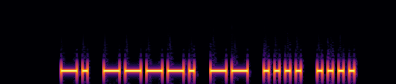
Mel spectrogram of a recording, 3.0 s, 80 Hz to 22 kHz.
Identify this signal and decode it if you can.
Morse code, heard as a keyed tone, about 36 wpm, 700 Hz. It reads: N9MHH
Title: Speed Racing - USA 1x3 Call Signs 30wpm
